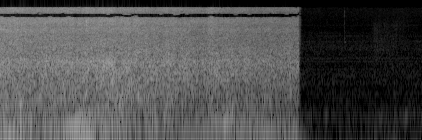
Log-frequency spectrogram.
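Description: Floodwater rushing and splashing as a Land Rover wades through a deep flooded road, a steady wash of water noise that slowly fades. It cuts off suddenly about three seconds in, when the footage is paused.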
